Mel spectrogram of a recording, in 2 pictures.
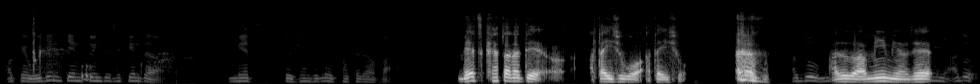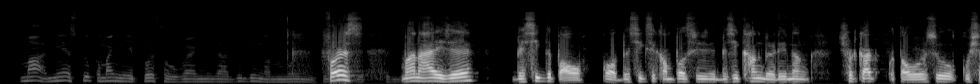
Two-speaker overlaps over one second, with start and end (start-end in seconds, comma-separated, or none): none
